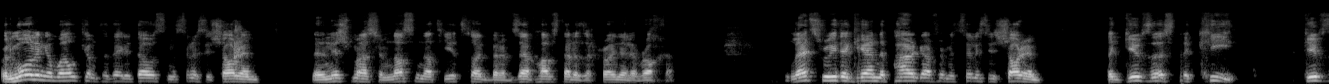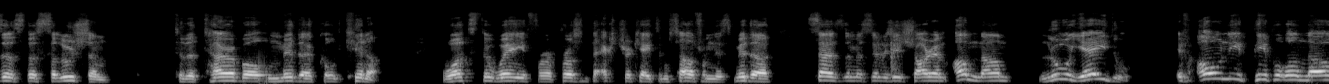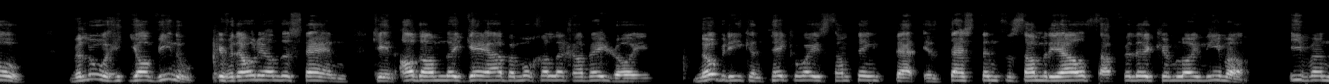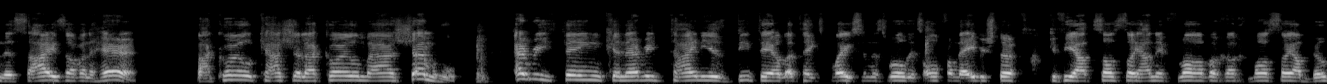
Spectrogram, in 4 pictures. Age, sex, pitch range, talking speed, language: 40-59, male, 160-195 Hz, 110 wpm, English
